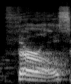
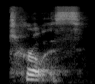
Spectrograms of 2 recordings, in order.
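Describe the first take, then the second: First: The word begins with a th sound. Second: The word begins with a plain t sound. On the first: The speaker calls it wrong. "the way it looks like it's spelled" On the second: The speaker calls it right. "But it really is Turles, T"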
